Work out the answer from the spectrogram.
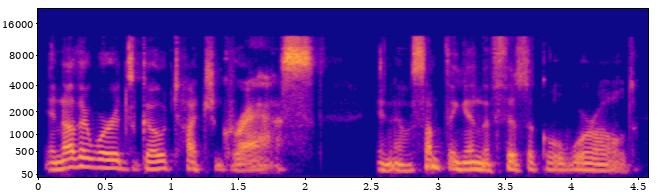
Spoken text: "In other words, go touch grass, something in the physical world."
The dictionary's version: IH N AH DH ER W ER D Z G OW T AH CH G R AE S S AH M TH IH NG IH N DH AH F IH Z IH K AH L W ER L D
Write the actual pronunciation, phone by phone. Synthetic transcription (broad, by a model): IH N AH DH ER W ER D Z G OW T AH CH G R AE S S AH M TH IH NG IH N DH AH F IH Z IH K L W ER L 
